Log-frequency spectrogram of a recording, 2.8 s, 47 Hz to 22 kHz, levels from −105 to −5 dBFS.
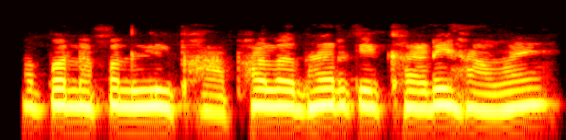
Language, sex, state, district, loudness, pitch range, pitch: Chhattisgarhi, female, Chhattisgarh, Jashpur, -20 LUFS, 200-220 Hz, 210 Hz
